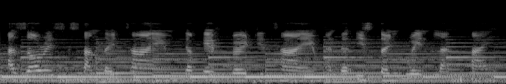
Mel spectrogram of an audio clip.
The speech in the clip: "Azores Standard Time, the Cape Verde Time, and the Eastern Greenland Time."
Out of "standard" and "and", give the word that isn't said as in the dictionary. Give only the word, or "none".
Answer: standard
